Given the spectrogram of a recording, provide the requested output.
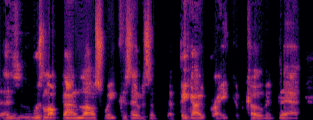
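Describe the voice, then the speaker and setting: The sound is dry and close, without any echo. A man talks in an English accent. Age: 60s. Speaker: public speaking coach. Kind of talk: casual interview, storytelling. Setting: video call. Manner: halting, repetitive.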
